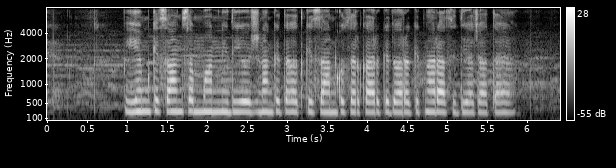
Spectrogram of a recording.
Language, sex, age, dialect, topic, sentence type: Magahi, female, 60-100, Southern, agriculture, question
